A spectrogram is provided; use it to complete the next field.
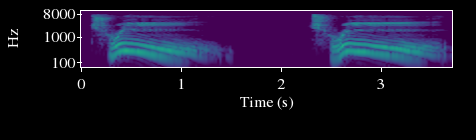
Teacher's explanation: Wielu koniuszek języka przy wymowie t dotyka górnej części zębów i dziąseł, tam gdzie się spotykają u góry zęby i dziąsła. T, t, t w połączeniu z kolejną spółgłoską może wręcz to brzmieć jak takie miękkie czy.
